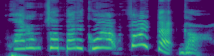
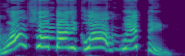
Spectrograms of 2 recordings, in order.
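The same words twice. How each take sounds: First: Put-on high, fast boyish voice; eager young boy asking around; piping young boy's question; young David. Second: Put-on high, fast boyish voice; eager young boy urging someone on; piping boy's indignant question; young David. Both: Boy David asks the soldiers.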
